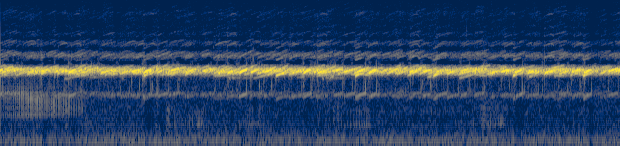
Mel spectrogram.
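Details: Many spring peepers in full chorus at a frog pond on an early spring night, high piercing peeps blending into a continuous ringing drone, a lower rough burst opening the recording and faint low clicks scattered through it.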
